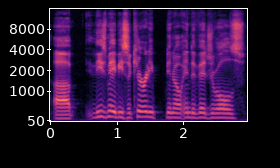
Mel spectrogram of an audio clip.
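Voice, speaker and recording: A man's voice: a little high, fairly quick, smooth, no echo. A man hosting a livestream of legal commentary, thinking aloud conversationally with hedges and repeated words for emphasis.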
